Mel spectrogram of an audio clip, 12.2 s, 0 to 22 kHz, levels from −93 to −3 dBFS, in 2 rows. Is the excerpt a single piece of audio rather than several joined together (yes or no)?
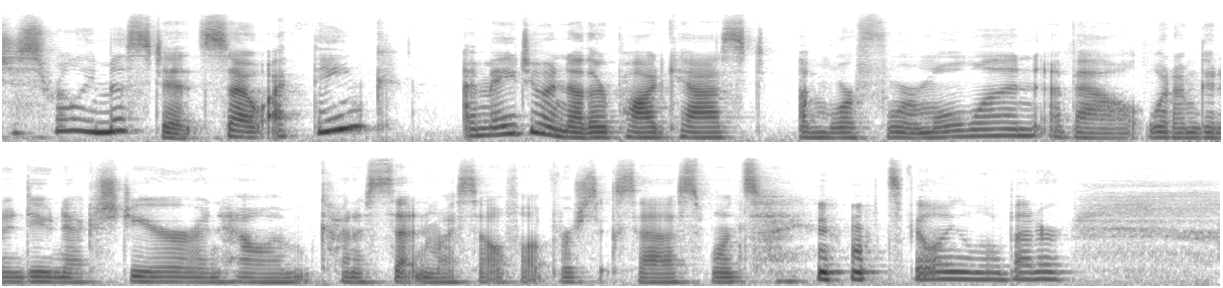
no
